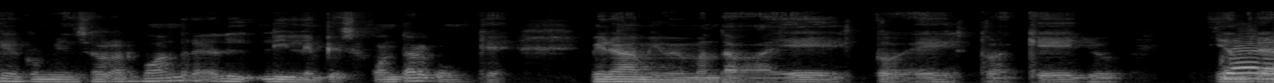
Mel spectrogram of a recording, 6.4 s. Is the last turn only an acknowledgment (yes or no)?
no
